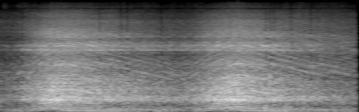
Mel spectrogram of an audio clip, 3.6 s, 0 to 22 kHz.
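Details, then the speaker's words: Cadillac Seville 4.9 V8 that sat almost 10 years, weak battery, after brake work: blipped twice, rising and falling cleanly with no knocks, misses or rattles; runs and idles smoothly, possible vacuum leaks. "and you can see that it runs and idles very smooth and there may be some vacuum leaks and things again"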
